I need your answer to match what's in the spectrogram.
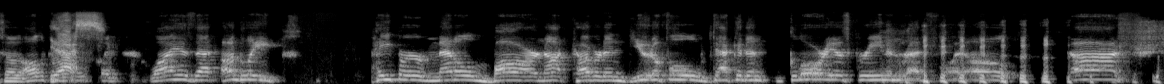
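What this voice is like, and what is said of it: Impression of Ian. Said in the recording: “That was a good impression of Ian.”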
